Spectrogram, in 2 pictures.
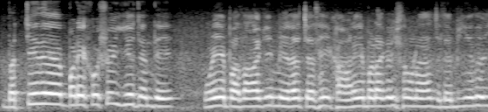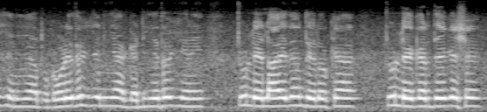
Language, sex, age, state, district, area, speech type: Dogri, male, 30-45, Jammu and Kashmir, Udhampur, urban, spontaneous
